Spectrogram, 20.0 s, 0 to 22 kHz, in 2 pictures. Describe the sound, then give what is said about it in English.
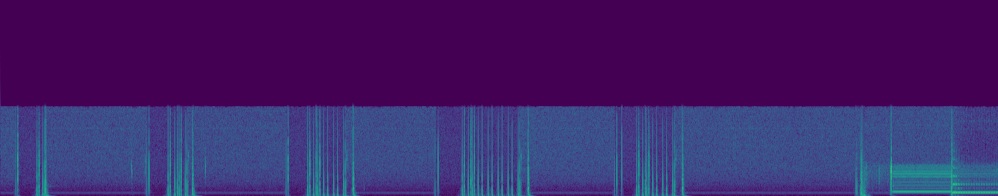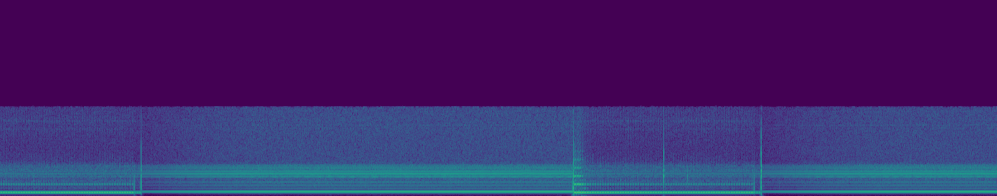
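A rotary phone call to the Panola Road office: dialing clicks in several quick bursts over a low electrical hum, then a loud, buzzy line in a number 5 crossbar where a warbling pseudo-modern ringback tone sounds twice, each ring about two seconds long, with no talking. “This goes to a very hummy line in a number 5 crossbar with a pseudo-modern ringtone.”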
